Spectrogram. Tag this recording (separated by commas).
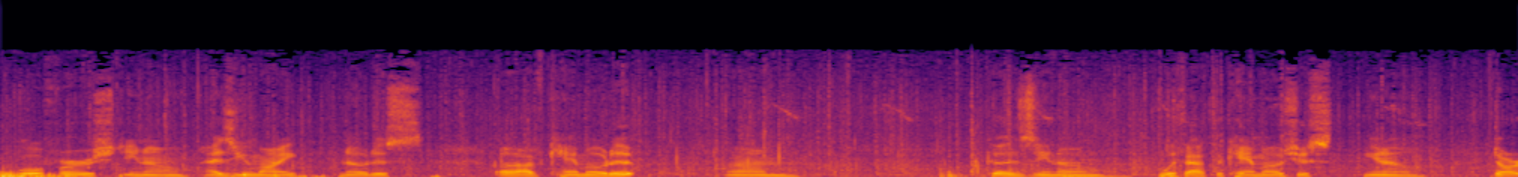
Speech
